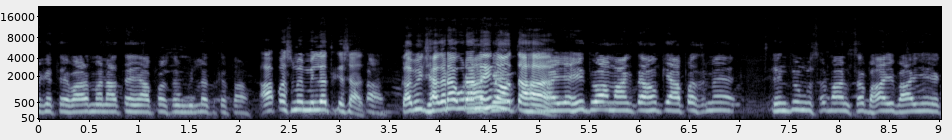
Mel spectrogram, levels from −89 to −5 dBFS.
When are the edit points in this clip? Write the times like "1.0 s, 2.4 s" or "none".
none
